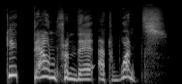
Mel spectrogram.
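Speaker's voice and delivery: high, stern scold; stern old witch. Acted. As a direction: command the girl down. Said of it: "cried an elderly voice".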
